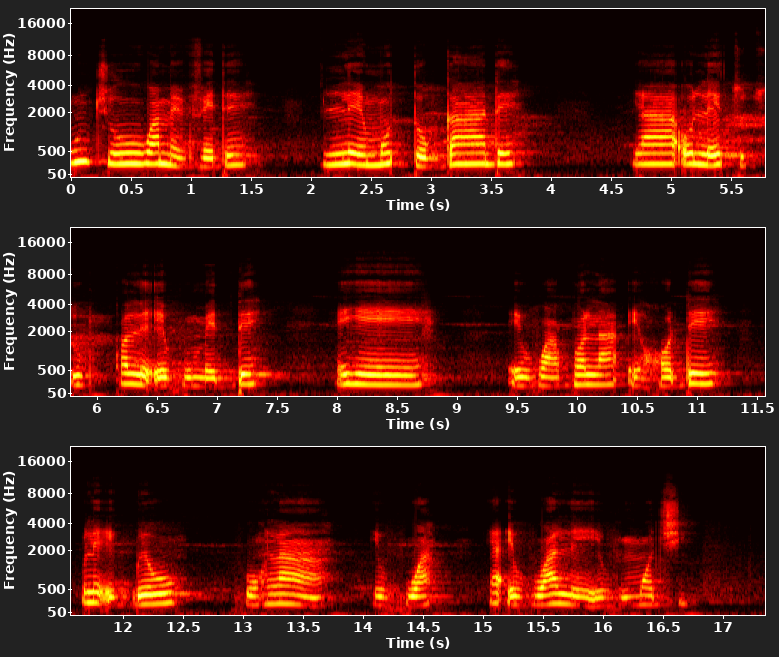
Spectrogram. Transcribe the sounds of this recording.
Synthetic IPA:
ŋũ˦t͡ʃu˦wwo˦a˦me˨ve˨ɖe˦ | le˦mo˦t̪o˨ɡã˦ɖe˦ | ja˦ʔo˦le˨˦t̪u˨t̪u˦kɔ˦le˨ʔe˨vu˨me˨ɖe˦ | e˦je˦ | e˨vu˨a˨ɡ͡bɔ˦la˦e˨xɔ˨ɖe˦ | k͡ple˦ʔe˨ɡ͡be˨wo˦ | ɸo˨ɦlã˦ | e˨vu˨a˦ | ja˦ʔe˨vu˨a˦le˨e˨vu˨mɔ̃˦d͡ʑi˦

